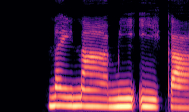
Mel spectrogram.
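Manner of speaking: "ในนามีอีกา" in one constant pitch; middle tone on "ในนามีอีกา". Shown as a demonstration. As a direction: keep every syllable of "ในนามีอีกา" level, at normal pitch. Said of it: "All of these are in constant pitch".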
